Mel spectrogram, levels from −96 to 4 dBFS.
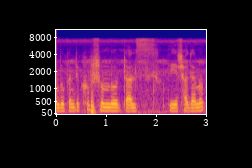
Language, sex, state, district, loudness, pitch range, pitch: Bengali, male, West Bengal, Cooch Behar, -16 LUFS, 125-135 Hz, 130 Hz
